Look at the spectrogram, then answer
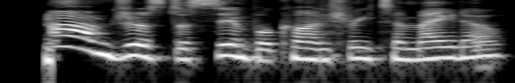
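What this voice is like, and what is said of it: Put-on Southern US accent. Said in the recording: “I wish Rob had a southern accent.”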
